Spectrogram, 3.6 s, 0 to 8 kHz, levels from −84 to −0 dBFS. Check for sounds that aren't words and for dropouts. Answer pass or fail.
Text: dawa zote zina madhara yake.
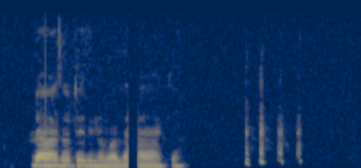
fail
